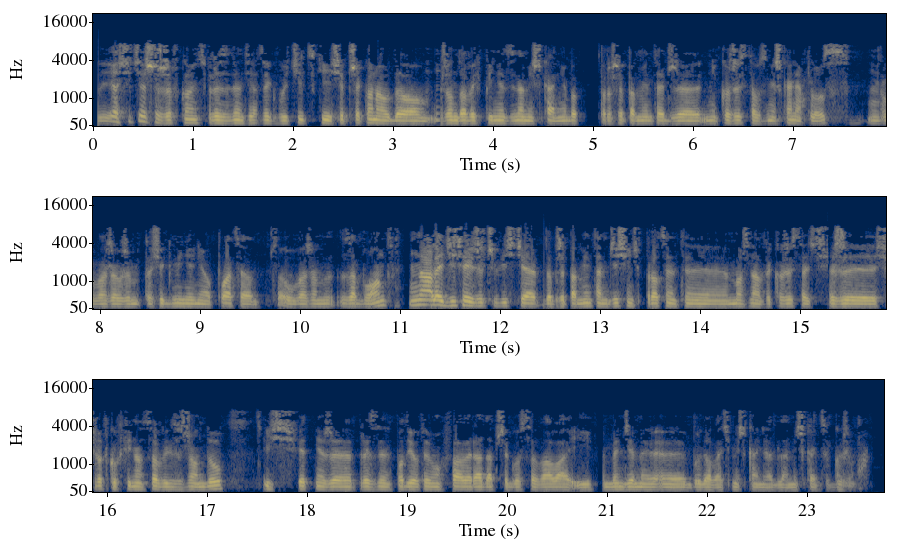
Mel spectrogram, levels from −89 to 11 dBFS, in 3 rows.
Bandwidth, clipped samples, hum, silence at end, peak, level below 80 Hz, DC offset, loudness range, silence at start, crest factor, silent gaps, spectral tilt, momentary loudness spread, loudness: 7.8 kHz; under 0.1%; none; 0.2 s; -6 dBFS; -58 dBFS; under 0.1%; 3 LU; 0.05 s; 16 dB; none; -5 dB/octave; 8 LU; -22 LUFS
